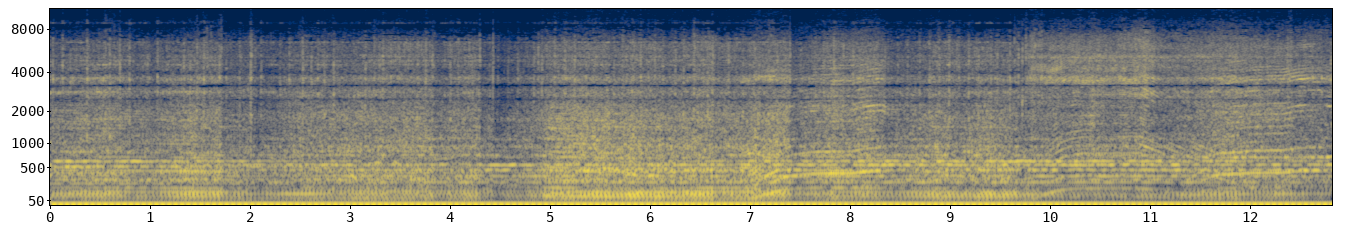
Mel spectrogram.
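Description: A chainsaw engine runs loudly close by, revving up and down.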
